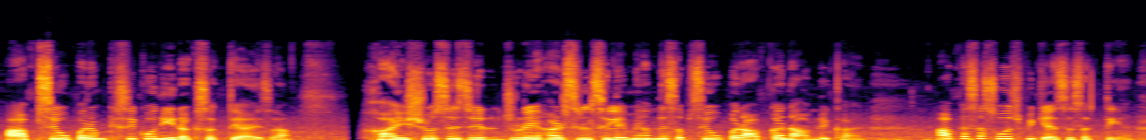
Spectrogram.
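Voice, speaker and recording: A woman voices a self-assured young husband who teases and coaxes his wife. The voice sits fairly high, and it drops soft and low whenever he turns tender. A faint hiss runs underneath. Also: animated, moderate pace. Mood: coaxing. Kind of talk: storytelling a romance.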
